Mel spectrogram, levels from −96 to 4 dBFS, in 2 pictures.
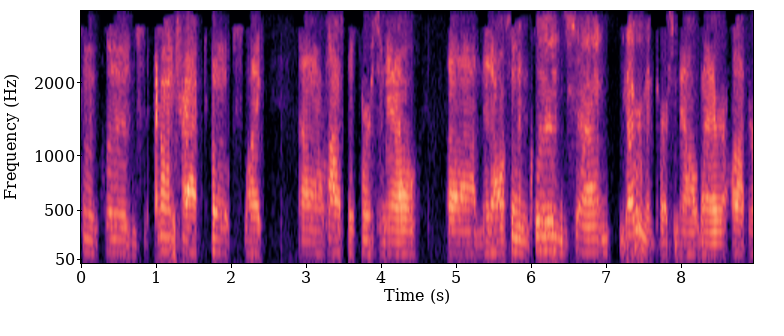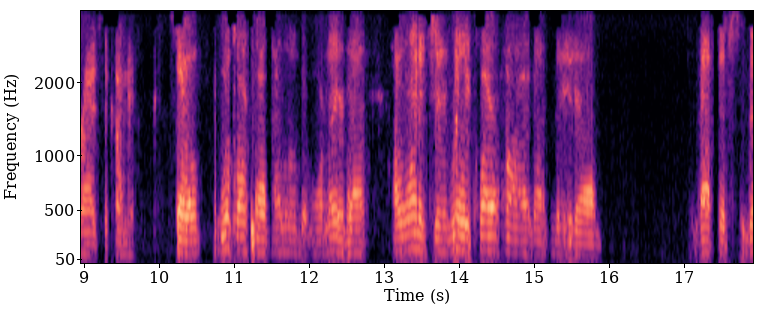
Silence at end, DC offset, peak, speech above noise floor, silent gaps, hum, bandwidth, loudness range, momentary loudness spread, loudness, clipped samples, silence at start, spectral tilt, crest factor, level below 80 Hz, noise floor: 0 s; under 0.1%; -2 dBFS; 58 dB; none; none; 4 kHz; 2 LU; 13 LU; -22 LUFS; under 0.1%; 0.05 s; -9 dB/octave; 20 dB; -56 dBFS; -79 dBFS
